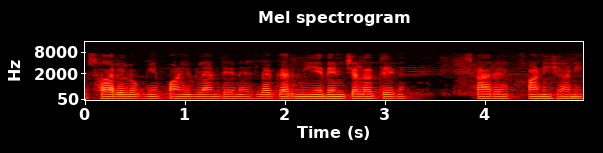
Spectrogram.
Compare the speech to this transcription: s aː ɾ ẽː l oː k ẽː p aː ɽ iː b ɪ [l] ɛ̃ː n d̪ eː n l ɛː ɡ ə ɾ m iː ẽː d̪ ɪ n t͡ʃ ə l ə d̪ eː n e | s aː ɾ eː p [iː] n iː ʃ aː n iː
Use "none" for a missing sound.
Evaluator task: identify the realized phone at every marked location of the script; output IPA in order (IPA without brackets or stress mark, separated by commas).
l, aː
